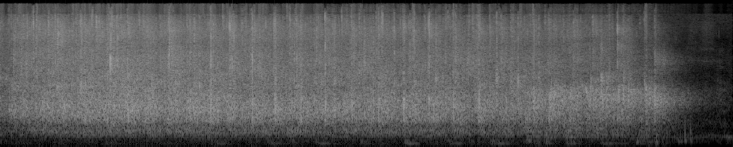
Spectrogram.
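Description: An audience claps to welcome a professor to the podium for his inaugural professorial lecture. The applause is steady, full and sustained for several seconds, then fades quickly at the end.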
